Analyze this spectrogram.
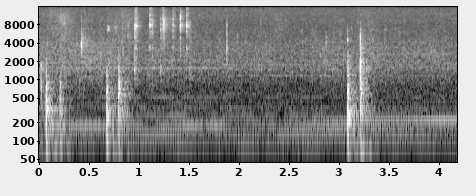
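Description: A wooden door opens with a click.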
